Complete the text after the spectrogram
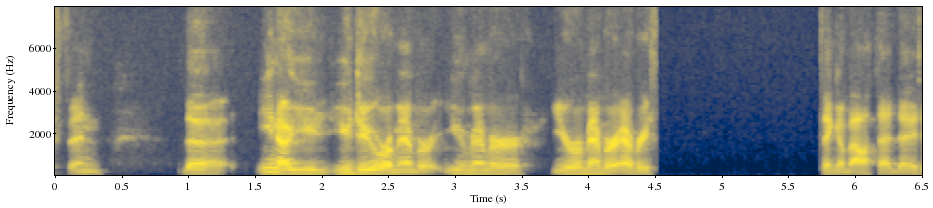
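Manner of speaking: emotional, halting voice full of feeling, repeating itself. Recalling the day someone close took his life, the speaker getting emotional. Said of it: "Sorry, getting emotional".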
